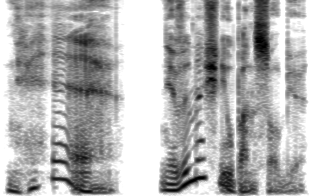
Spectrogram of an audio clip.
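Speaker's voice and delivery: calm. Acted. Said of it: "ze spokojem".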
